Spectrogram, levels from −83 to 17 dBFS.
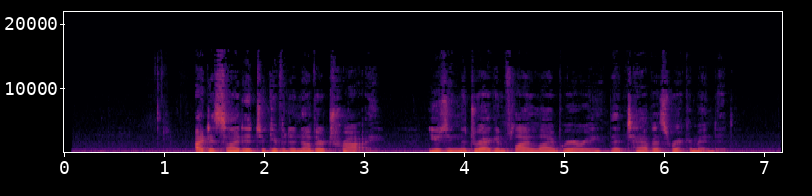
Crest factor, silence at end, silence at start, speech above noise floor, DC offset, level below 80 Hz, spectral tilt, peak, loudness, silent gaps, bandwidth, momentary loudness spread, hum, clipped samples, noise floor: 20 dB; 0 s; 0.35 s; 24 dB; under 0.1%; -80 dBFS; -4.5 dB/octave; -14 dBFS; -33 LUFS; none; 16 kHz; 19 LU; none; under 0.1%; -57 dBFS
